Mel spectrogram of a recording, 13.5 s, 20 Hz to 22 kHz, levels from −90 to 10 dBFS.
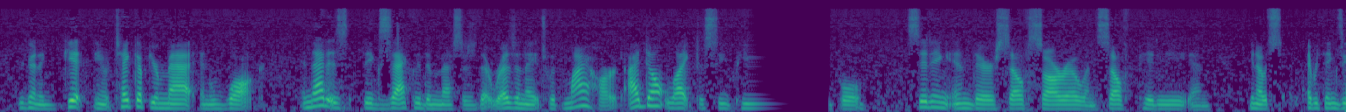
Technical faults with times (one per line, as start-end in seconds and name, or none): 0.00-13.46 overdone noise removal
7.49-8.32 call audio freeze
12.47-13.44 jitter buffer speed-up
